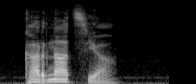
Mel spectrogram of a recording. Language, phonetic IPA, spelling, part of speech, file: Polish, [karˈnat͡sʲja], karnacja, noun, Pl-karnacja.ogg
